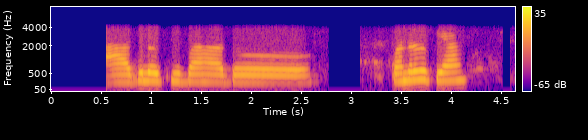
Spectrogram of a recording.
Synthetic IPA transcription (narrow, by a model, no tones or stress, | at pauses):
aɡlokibaɦad̪o | pənd̪ɾəɾupja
